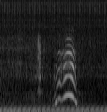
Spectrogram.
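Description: Snowmobile engine idling steadily with a low hum. About a second in, a short, loud vocal call rises and falls in pitch over about half a second.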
